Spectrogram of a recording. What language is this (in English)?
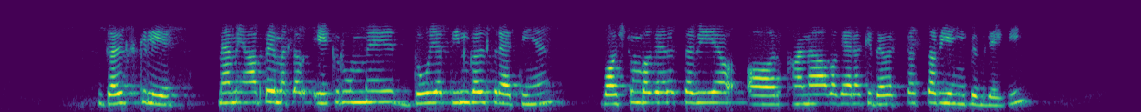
Hindi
